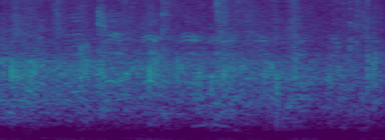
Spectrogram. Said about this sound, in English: So, thank you very much. You've got a round of applause. You head back to your seats.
